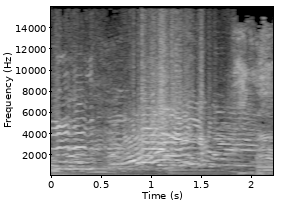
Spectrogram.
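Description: Children's voices chattering and calling out over background music.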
